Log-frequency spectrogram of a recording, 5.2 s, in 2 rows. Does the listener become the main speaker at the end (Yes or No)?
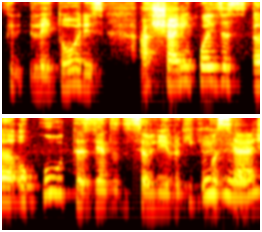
Yes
